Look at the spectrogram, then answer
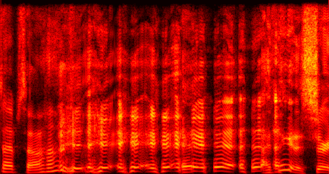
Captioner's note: Jinkx laughing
